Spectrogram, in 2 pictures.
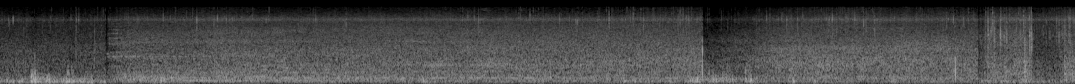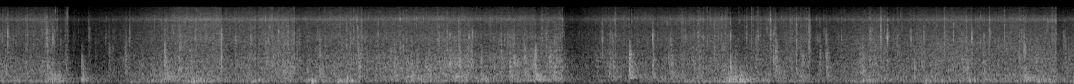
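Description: Heavy rain pouring down as a dense, steady hiss, dropping away for a moment a few times.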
